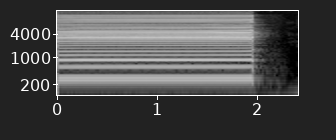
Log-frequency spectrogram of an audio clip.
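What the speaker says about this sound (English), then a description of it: "D is going to be all the fingers up except for the pinky on the bottom and should sound like this." A single sustained D note on a bagpipe chanter, played with all fingers lifted except the bottom pinky, rings loud, reedy and unwavering for about two seconds, then ends abruptly, leaving faint low background sound.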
